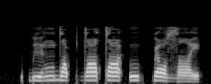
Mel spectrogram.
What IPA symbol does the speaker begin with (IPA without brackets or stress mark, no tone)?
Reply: ɓ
